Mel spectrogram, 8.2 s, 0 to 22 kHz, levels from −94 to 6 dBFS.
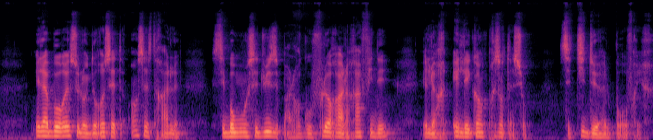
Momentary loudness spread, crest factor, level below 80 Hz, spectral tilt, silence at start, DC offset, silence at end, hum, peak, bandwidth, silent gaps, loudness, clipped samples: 12 LU; 20 dB; -52 dBFS; -5.5 dB/octave; 0.45 s; under 0.1%; 0.05 s; none; -6 dBFS; 14 kHz; none; -26 LUFS; under 0.1%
